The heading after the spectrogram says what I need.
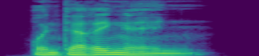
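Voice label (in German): "unterringeln", German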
